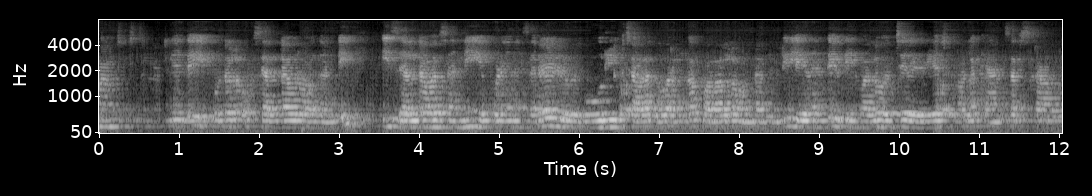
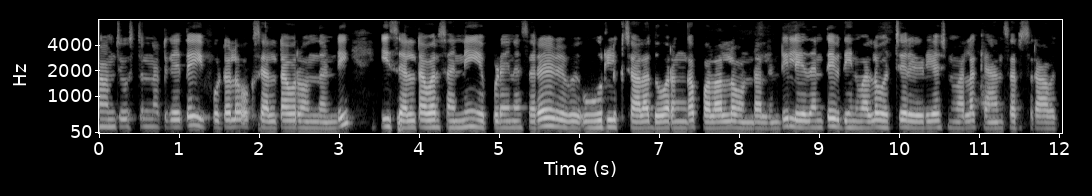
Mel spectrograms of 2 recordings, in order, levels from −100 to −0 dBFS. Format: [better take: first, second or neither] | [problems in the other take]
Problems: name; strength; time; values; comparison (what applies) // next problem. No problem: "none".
second | noise reduction (neural separator model SepFormer DNS4)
